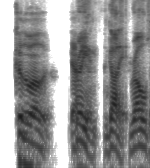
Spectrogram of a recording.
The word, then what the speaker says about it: Kutluoglu: So the G's silent and silent, Kutluoglu. Kutluoglu.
